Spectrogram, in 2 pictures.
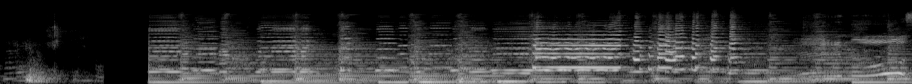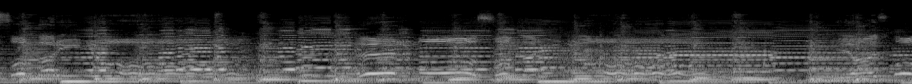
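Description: A small band of trumpet, accordion and guitars playing a lively tune. It starts suddenly about a second and a half in, after a brief silence.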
